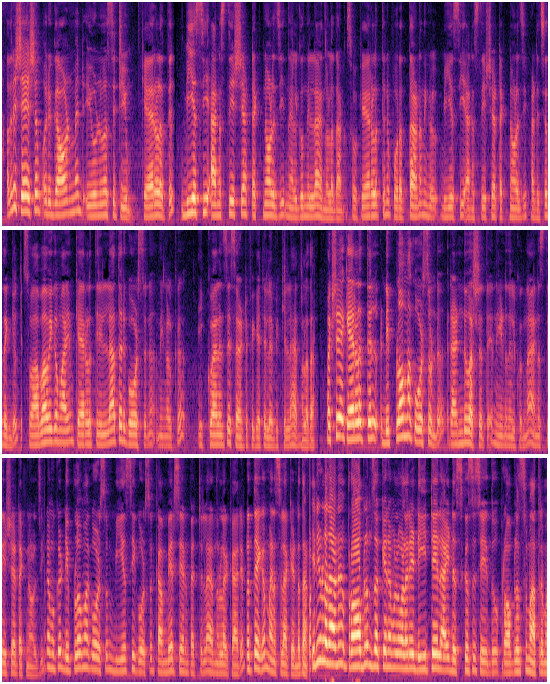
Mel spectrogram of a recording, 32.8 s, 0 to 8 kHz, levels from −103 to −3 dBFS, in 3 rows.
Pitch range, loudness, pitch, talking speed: 130-175 Hz, -16 LUFS, 145 Hz, 120 wpm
